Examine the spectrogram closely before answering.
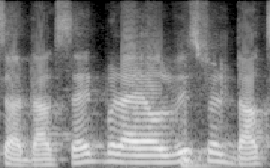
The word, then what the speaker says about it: Darkseid: side or dark seed? Side, side. It's pronounced dark side. It's spelled dark seed.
